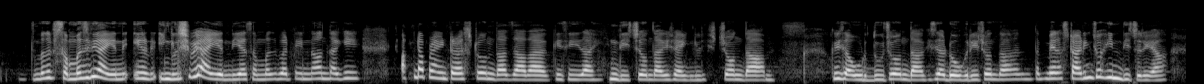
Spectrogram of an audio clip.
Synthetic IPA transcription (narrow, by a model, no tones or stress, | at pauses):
mət̪ləbsəməd͡ʒbiːaːiãːnd̪iɪŋɡlɪʃbiːaːiːd͡ʒãːnd̪iːɛːsəməd͡ʒbəʈːɪnːãːɦʊ̃nd̪aːkɪaːpnãːpnaːɪ̃ɳʈɾəsʈɦʊ̃nd̪aːzjaːd̪aːkɪsiːd̪aːhɪnd̪iːt͡ʃɦʊ̃nd̪aːkɪs̬d̪aːɪ̃ŋɡlɪʃt͡ʃɦõːnd̪aː | kɪsiːd̪aːʊɾd̪uːt͡ʃɦʊ̃nd̪aːkɪsiːd̪aːɖoːɡɾiːt͡ʃɦʊ̃ːnd̪aːt̪ːmeːɾaːsʈaːɾʈɪ̃ŋɡd͡ʒoːɦɪ̃nd̪iːt͡ʃɾɪɦaː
